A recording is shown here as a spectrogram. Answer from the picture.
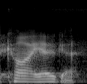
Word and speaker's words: Kyogre: out, yeah, so Kyogre. Yeah, but that's not phonetically. No. But still, though, he brought up the fact that it is ogre, so it's That's definitely Kyogre.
